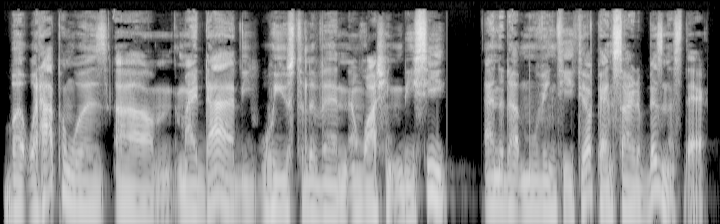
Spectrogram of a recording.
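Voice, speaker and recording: A man in his twenties, born in Germany, telling his story in a casual interview, animated, often adding "you know" and "right?". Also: on the low side, moderate pace, no echo, clean studio sound. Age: 20s. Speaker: guest.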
